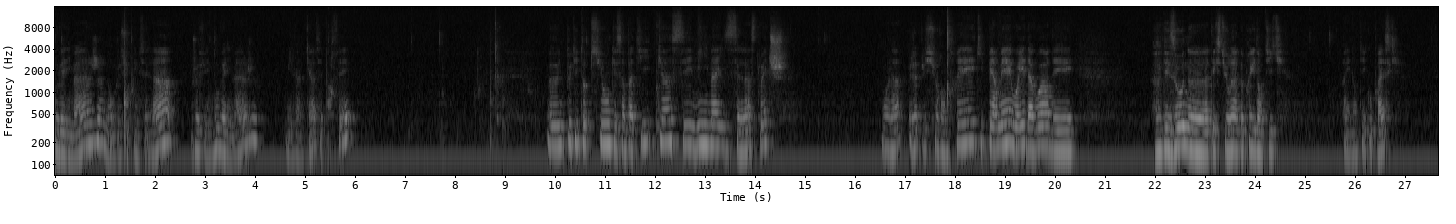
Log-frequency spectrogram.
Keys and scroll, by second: 17.8 Return.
